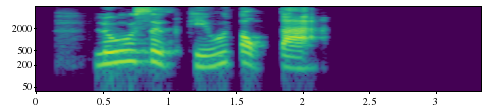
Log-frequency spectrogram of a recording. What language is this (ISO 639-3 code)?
tha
